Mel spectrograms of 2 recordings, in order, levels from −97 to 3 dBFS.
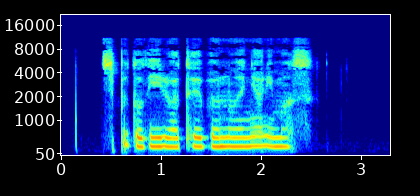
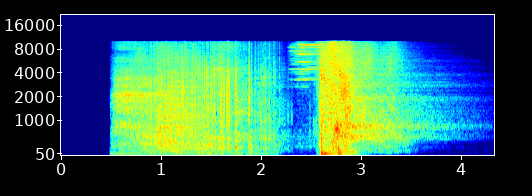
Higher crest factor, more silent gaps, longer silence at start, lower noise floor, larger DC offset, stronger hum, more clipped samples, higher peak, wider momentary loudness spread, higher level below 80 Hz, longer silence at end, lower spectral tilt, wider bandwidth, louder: about the same, 16 dB vs 20 dB; neither; about the same, 0.4 s vs 0.5 s; first, -82 dBFS vs -56 dBFS; neither; neither; neither; second, -14 dBFS vs 0 dBFS; second, 8 LU vs 19 LU; second, -82 dBFS vs -32 dBFS; about the same, 0.8 s vs 0.7 s; first, -3 dB/octave vs -1.5 dB/octave; about the same, 11.5 kHz vs 10.5 kHz; second, -27 LUFS vs -17 LUFS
